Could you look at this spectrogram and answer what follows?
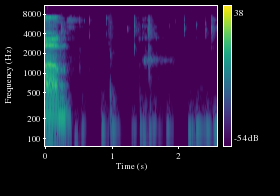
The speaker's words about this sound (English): Hold on. You can hear me furiously typing away.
